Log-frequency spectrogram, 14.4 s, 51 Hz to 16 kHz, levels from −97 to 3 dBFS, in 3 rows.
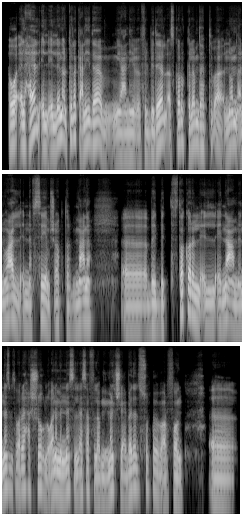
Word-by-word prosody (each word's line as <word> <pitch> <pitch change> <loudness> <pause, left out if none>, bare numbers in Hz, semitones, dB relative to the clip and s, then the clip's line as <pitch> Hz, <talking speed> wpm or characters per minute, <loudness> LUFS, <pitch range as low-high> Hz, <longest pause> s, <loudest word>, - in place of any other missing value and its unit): هو 125 +2 +7
الحقيقة 125 0 +6
ال 105 - -2
ال 115 - +2
اللي 110 +5 +3
أنا - - +6
قُلت - - -3
لك 160 +1 +1
عليه 130 +5 +3
ده 130 0 +4
م 90 - -4
يعني 90 -2 0
في - - -17
البداية 90 -3 +3
الأذْكار 125 +1 -1
والكلام 125 0 -1
ده 115 -1 -1
بتبقى - - -1
نوع 120 - +1
من - - +1
أنواع 110 +6 +4
ال 100 -6 -4
النَفْسية 95 +5 -1
مش 90 - -6
أكتر 100 -4 -6
بمعنى، 100 +4 0 0.6
آآ 85 0 -2
بت 90 +1 -1
بتفتكر 130 - +1
ال 100 -3 -1
ال 100 +1 -2
نِعَم 95 -6 +4
الناس 120 +7 -1
بتبقى 120 - -5
رايحة 125 +1 -2
الشغل 125 -1 -3
وأنا 110 +4 +1
من 110 - +3
الناس 115 +5 0
للأسف 115 -1 -4
لو 90 0 -2
ما 90 - -4
عملتش 120 +3 -1
العبادة 110 +6 -1
دي - - -4
الصبح 120 0 -10
بابقى 110 -4 -2
قرْفان، 90 -3 -3 0.5
آآ 85 0 -3
105 Hz, 205 wpm, -25 LUFS, 90-120 Hz, 0.6 s, هو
